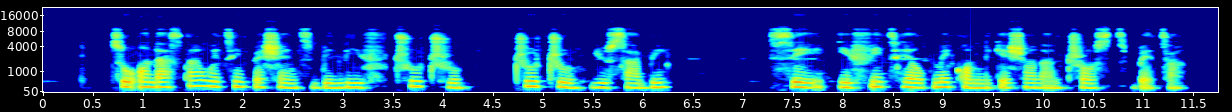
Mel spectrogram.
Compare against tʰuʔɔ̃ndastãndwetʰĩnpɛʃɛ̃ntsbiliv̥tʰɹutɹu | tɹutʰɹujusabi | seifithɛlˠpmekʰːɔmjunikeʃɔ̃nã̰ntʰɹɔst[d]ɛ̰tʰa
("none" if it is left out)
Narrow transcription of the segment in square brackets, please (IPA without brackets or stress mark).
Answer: b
